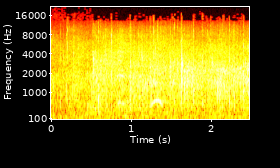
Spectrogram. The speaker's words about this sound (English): Yeah, you can clap.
